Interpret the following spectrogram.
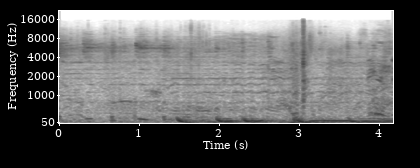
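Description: Background music with a steady beat; about three seconds in, one sharp crack of a wooden baseball bat hitting a ball in batting practice.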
